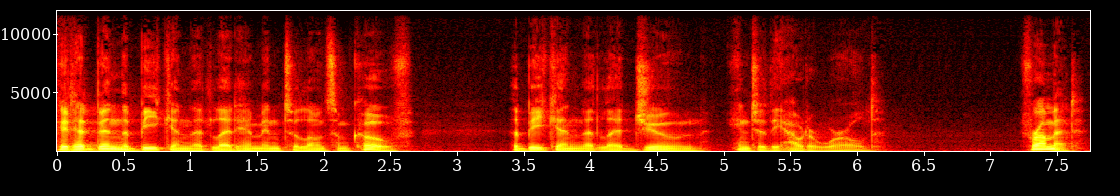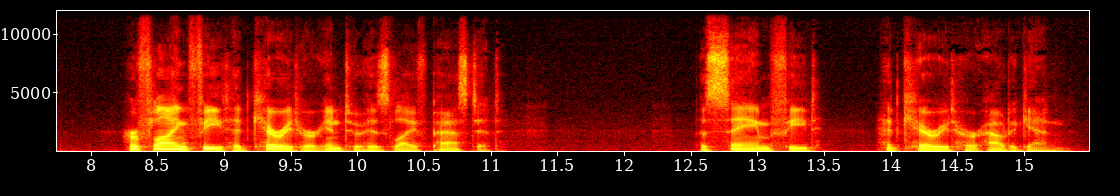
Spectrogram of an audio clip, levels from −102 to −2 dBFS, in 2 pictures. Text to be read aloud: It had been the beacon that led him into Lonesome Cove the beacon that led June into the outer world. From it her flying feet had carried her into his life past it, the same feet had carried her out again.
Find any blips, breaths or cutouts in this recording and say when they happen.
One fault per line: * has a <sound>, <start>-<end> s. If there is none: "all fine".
all fine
